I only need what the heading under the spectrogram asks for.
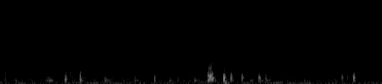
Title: My stomach growling 😂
